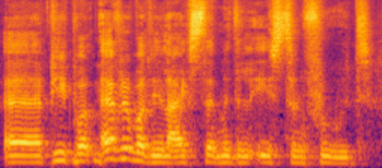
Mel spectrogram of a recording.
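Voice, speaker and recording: A middle-aged man from Syria, a native Arabic speaker with a Syrian Arabic accent, telling his story as a radio guest in halting English, searching for words. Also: mid-range voice, mellow. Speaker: radio interview guest, mental health charity service manager. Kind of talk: conversational radio interview, personal storytelling.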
